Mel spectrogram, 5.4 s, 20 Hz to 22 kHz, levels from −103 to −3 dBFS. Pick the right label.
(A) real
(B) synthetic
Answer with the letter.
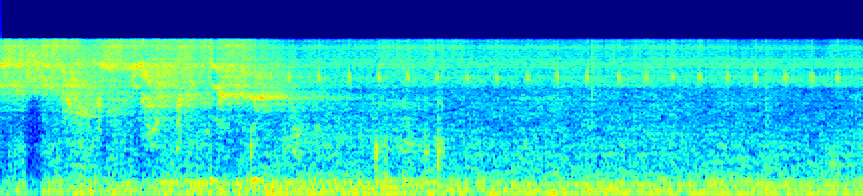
B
